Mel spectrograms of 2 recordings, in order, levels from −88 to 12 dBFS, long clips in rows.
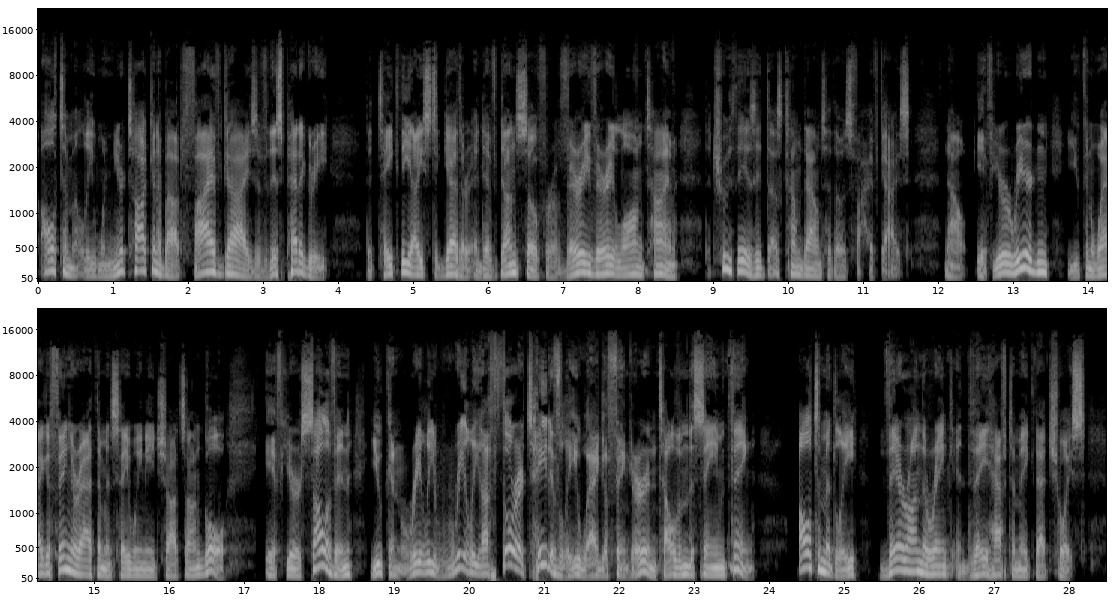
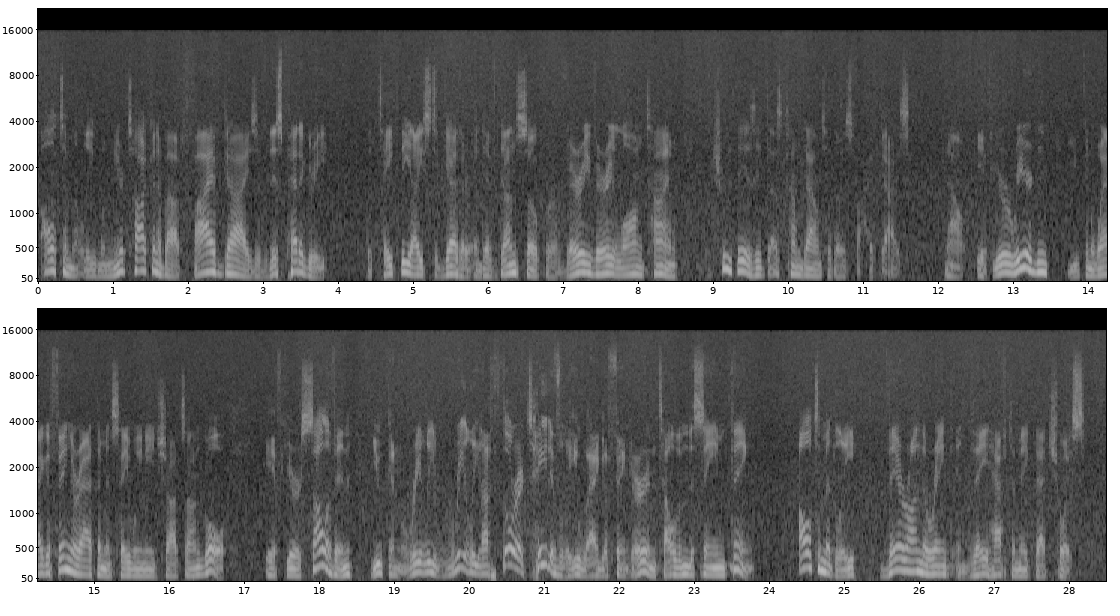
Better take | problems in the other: first | hiss; noticeable; throughout; 10 dB below the speech

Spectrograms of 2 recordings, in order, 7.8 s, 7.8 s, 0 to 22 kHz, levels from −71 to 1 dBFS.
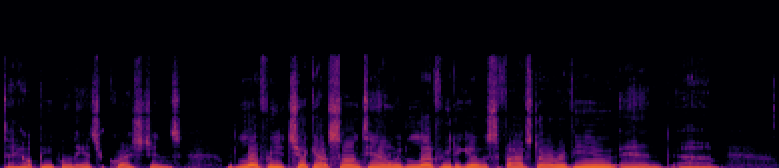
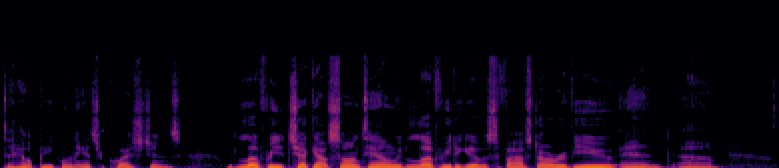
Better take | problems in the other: second | distortion; heavy; 6 dB below the speech

